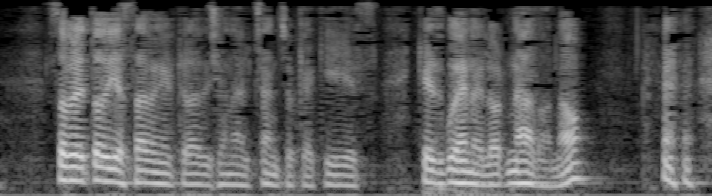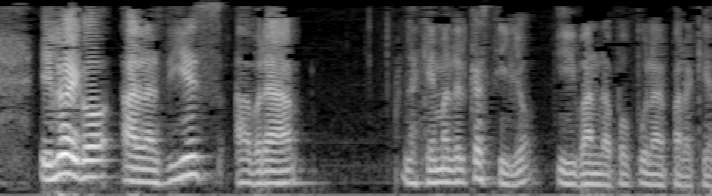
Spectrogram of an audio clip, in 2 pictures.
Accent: Quito, Pichincha, Ecuador; Somos de Chimbacalle.

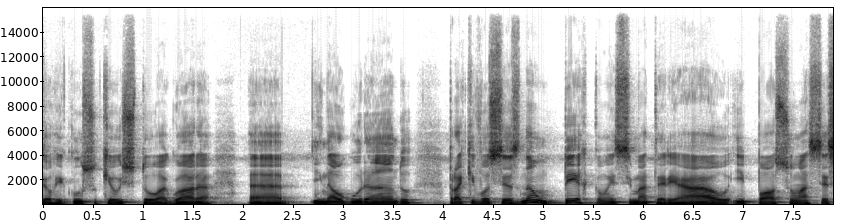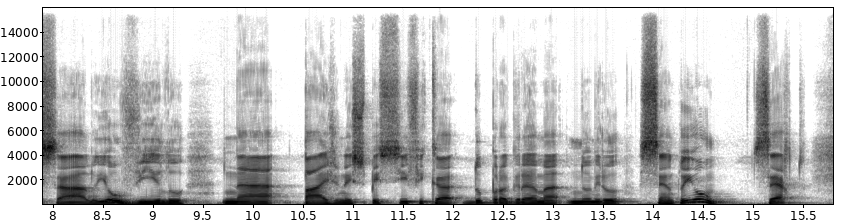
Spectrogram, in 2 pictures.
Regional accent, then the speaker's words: São Paulo, Brazil; now in Minas Gerais, Brazil; eu não sou mineiro, mas sou mineiro de coração. Sou natural de São Paulo, capital, mas já me integrei à vida aqui da região e acho que sou mais mineiro do que qualquer mineiro. Não saio daqui mais.

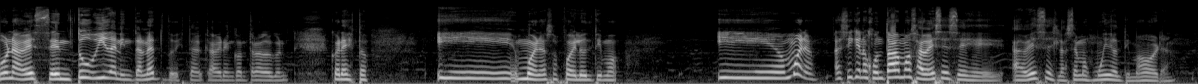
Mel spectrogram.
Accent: Buenos Aires, Argentina; Sí, yo soy porteña.

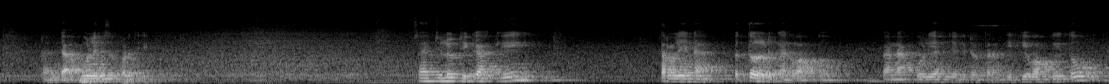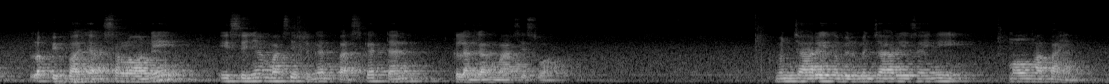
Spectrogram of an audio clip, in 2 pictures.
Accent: Karangmalang, Indonesia; di kampung saya Karangmalang

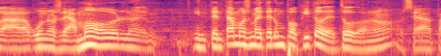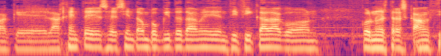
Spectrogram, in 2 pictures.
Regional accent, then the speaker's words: Barakaldo, Basque Country, Spain; Venimos de allí, además somos los cuatro del mismo barrio

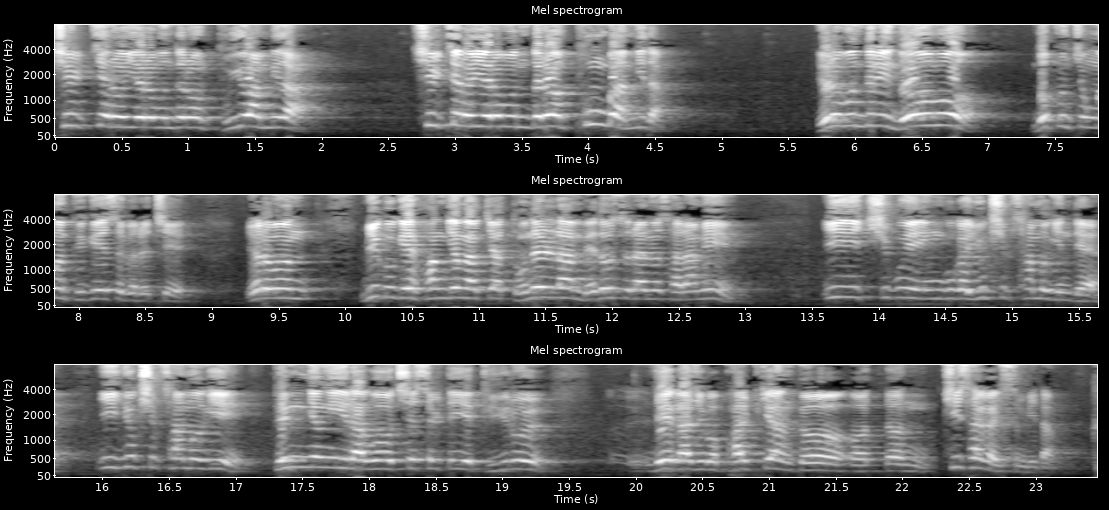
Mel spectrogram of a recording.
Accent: South Korea; moved away as an adult; 그때만 하더라도 나는 한국에서 온 캐나다에 온 유학생이었고

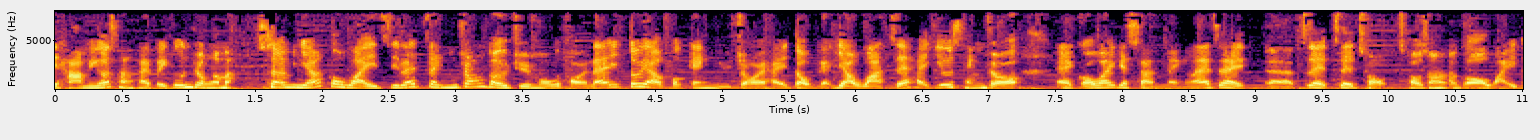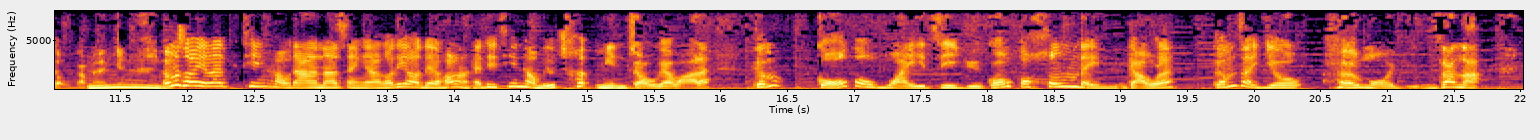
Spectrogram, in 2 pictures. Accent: Guangdong, China; 但係即係始終呢啲都係我哋廣東人啦

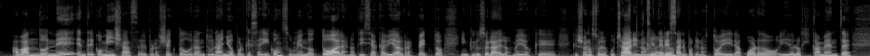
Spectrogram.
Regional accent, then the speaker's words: Buenos Aires, Argentina; algo que a mí me pasa como porteña, ¿no?

